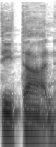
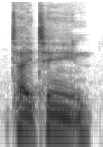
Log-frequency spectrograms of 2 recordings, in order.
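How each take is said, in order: First: The word has a French pronunciation. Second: The word has an American English pronunciation. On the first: "I'm trying to add my best French flourish to it" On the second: "full just obnoxious American Titan"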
